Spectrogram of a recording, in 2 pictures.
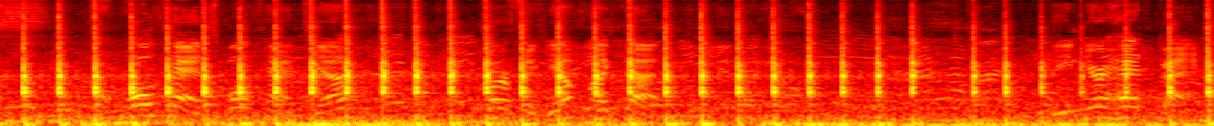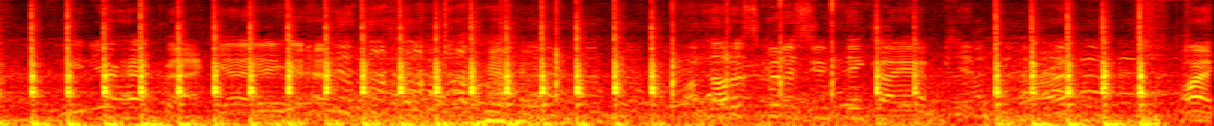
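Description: A drumstick taps a hand-held pot in a steady, quick rhythm of about five strikes a second, each strike ringing briefly. A steady low hum runs underneath.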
